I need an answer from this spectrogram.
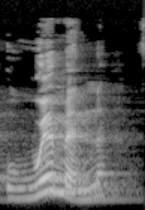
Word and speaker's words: women: But remember that we say woman for one woman and women for the plural.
